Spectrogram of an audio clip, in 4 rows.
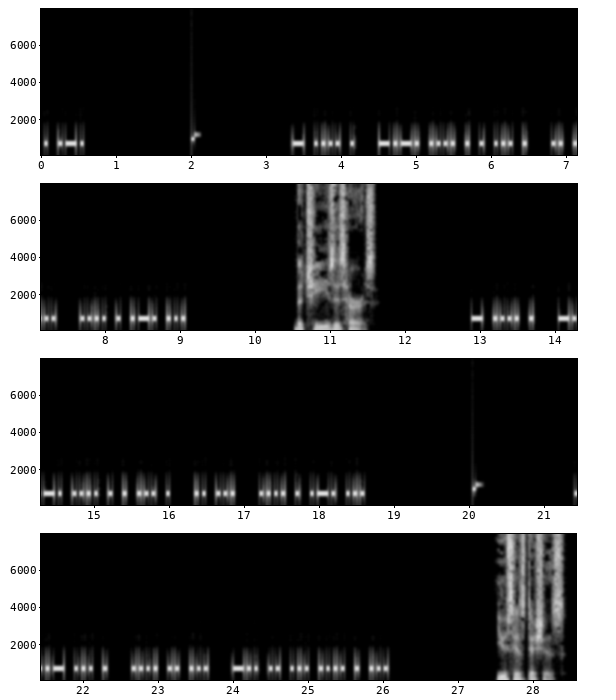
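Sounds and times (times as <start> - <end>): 
Morse code tones at 25 wpm: 3.4 - 9.1, 12.9 - 18.6, 21.4 - 26.1
speech: 10.6 - 11.7, 27.5 - 28.5.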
